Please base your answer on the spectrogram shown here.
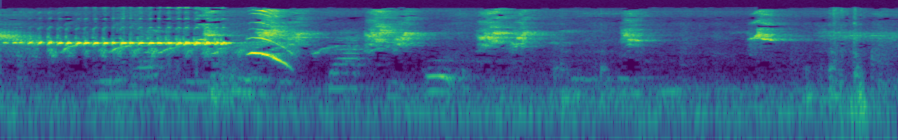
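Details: Vigorous song of a common iora, called cipoh or sirtu, meant to encourage untrained birds to sing: a bright, sustained pulsing trill ending in a quick downward slur, then assorted quieter chirps and clicks.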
